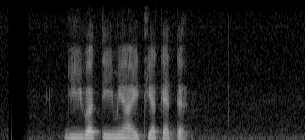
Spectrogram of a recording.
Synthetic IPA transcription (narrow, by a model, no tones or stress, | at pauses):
d͡ʒiːʋat̪ːiːmeajt̪ijakæt̪ə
